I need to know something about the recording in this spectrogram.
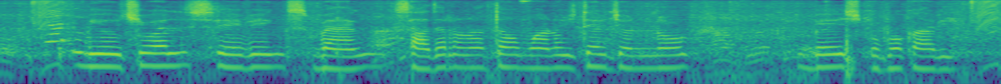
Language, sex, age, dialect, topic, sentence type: Bengali, male, 18-24, Standard Colloquial, banking, statement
